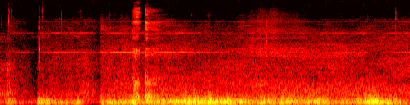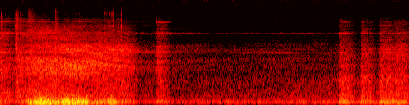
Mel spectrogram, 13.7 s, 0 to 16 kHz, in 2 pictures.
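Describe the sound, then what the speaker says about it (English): A Boeing 737 airliner landing at Nashville International, with a loud engine roar that swells and rumbles for several seconds, then fades to a faint distant hum. "WN2384 coming in from Myrtle's Beach in a Boeing 737"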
